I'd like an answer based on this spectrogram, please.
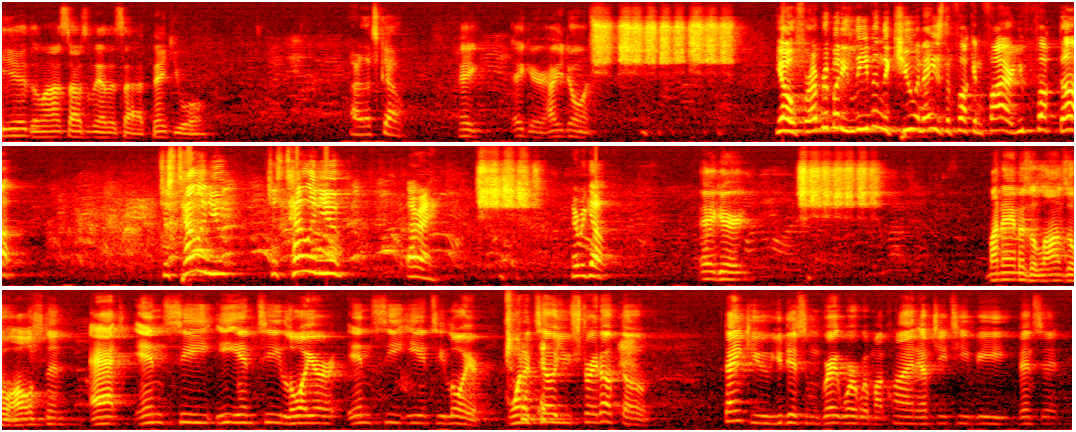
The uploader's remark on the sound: This episode is from a keynote I gave at the 2019 A3C Festival in Atlanta, Georgia.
